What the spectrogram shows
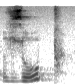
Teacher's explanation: в слове «зуб» звонкое «б» звучит как «п» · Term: оглушаться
